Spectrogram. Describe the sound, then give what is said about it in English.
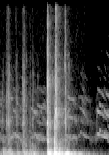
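A door opens with a couple of solid thunks in quick succession as about a dozen men crowd into a chaplain's room aboard a transport ship in the evening, followed by a brief faint rustle and shuffling as the sound dies away. No one speaks. “Come in. The door's unlocked. About a dozen men crowded into his room.”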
